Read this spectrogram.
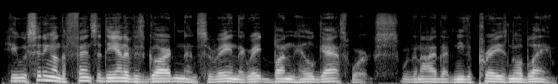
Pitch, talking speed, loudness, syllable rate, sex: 130 Hz, 300 wpm, -15 LUFS, 6.4 syllables/s, male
